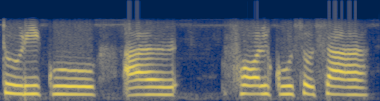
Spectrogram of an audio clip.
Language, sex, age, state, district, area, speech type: Santali, female, 18-30, West Bengal, Purba Bardhaman, rural, conversation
